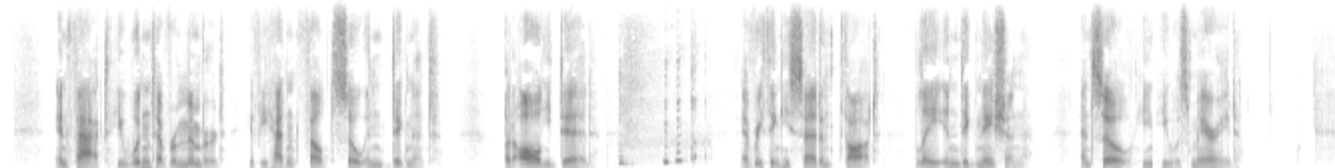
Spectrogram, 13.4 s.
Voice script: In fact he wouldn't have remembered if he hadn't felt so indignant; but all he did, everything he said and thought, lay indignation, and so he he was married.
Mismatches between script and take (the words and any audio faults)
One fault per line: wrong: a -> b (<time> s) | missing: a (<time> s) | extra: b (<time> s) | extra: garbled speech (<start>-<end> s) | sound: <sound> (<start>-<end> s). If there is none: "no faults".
sound: laugh (6.2-7.1 s)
